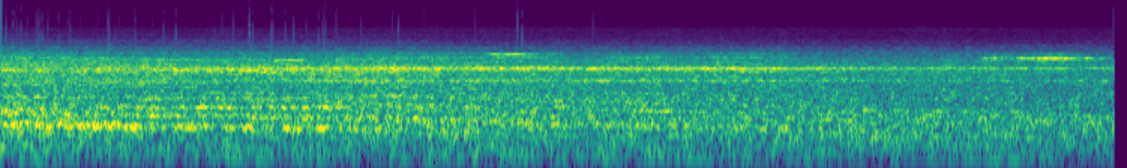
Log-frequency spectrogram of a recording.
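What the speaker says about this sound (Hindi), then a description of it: "तो ये हमारी मेट्रो आ गई पहली बात तो" A Delhi metro train pulls into the station with a loud, continuous rumble of wheels and carriages, thin metallic squeals riding above the roar, sustained close by until it cuts off abruptly at the end.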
